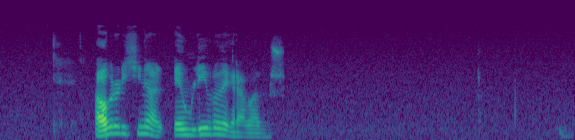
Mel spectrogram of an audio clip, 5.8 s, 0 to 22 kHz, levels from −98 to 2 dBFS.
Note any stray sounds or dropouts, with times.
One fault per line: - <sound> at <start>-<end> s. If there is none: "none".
none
